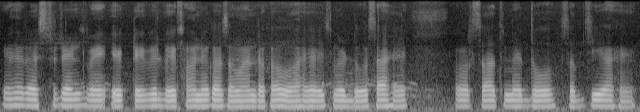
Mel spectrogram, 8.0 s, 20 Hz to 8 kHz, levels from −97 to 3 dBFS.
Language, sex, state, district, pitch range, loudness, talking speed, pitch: Hindi, male, Uttar Pradesh, Jyotiba Phule Nagar, 115-125 Hz, -26 LUFS, 155 wpm, 120 Hz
